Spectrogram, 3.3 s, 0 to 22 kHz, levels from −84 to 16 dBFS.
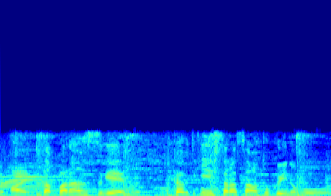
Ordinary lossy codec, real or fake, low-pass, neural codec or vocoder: Opus, 32 kbps; real; 7.2 kHz; none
